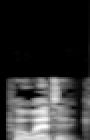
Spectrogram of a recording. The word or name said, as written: poetic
